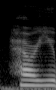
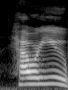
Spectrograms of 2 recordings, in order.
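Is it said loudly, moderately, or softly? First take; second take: softly; loudly. First: It is said a little softly. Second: It is said very loudly.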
